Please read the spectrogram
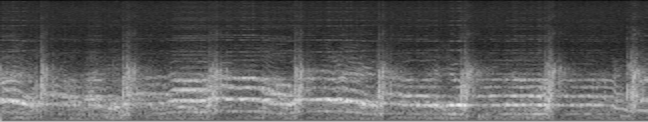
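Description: A chorus of men chanting a line of qalta poetry in unison, with long sliding held notes. Steady hand claps keep time, a little faster than once a second.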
